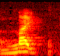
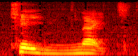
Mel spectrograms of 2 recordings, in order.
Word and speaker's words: night: A palavra night, por exemplo, ao ser pronunciada, deve-se ignorar o K e o GH no meio. O K inicial e o GH no meio. A pronúncia apenas night.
